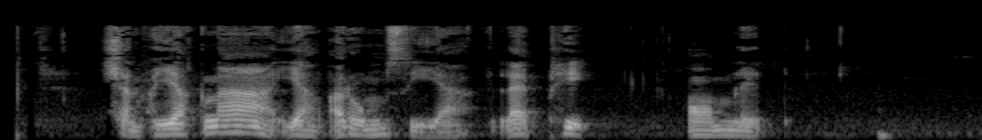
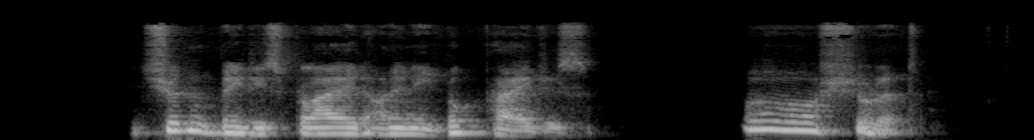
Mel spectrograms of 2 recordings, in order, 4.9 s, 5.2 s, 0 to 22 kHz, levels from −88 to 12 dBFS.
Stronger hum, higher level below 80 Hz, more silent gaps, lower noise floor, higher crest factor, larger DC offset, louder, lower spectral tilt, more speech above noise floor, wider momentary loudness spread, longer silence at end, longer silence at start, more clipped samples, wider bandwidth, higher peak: neither; about the same, -62 dBFS vs -60 dBFS; neither; second, -56 dBFS vs under -90 dBFS; first, 22 dB vs 16 dB; neither; second, -28 LUFS vs -22 LUFS; second, -4 dB/octave vs -7 dB/octave; second, 29 dB vs over 69 dB; about the same, 10 LU vs 12 LU; about the same, 0.5 s vs 0.6 s; second, 0.5 s vs 0.65 s; neither; about the same, 11.5 kHz vs 12.5 kHz; about the same, -8 dBFS vs -8 dBFS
